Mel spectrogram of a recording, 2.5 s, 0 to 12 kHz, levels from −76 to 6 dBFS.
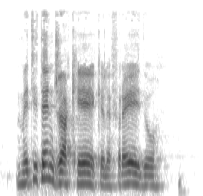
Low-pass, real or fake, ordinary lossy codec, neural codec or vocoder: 9.9 kHz; real; Opus, 64 kbps; none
